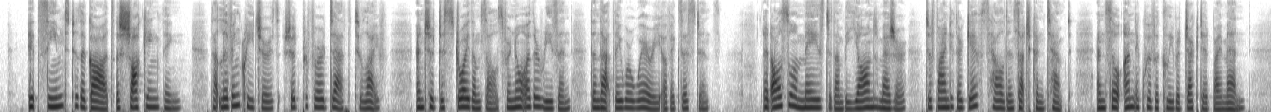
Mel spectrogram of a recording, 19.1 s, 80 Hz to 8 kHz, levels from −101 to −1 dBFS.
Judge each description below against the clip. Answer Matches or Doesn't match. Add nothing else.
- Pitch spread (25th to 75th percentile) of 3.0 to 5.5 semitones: Doesn't match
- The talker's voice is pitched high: Matches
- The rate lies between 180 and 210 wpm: Doesn't match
